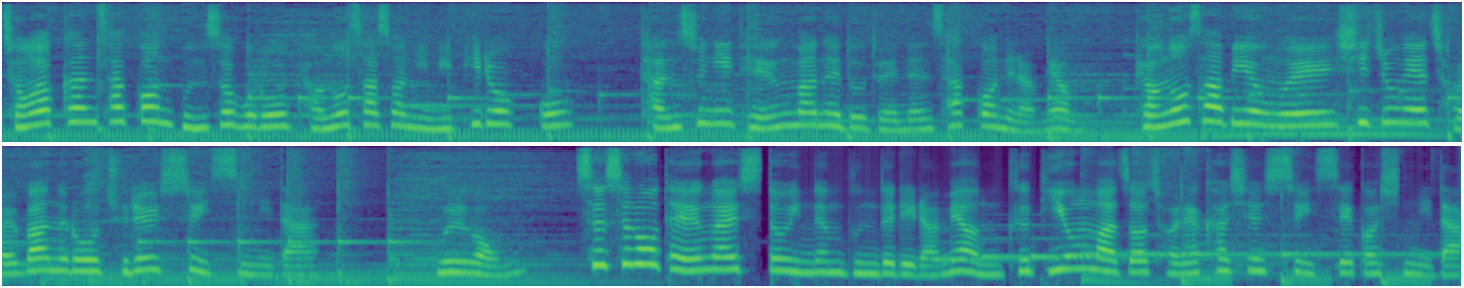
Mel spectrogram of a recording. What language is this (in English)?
Korean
